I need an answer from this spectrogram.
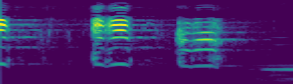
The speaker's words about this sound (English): Ready? That was flamingo.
